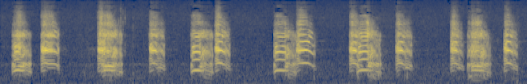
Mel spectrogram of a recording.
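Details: Taiga bean goose (Anser fabalis) producing loud honks in doublets and triplets: harsh, nasal, slightly yelping notes delivered in an uneven rhythm, with faint low rumble beneath.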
